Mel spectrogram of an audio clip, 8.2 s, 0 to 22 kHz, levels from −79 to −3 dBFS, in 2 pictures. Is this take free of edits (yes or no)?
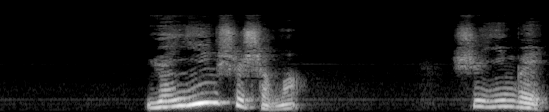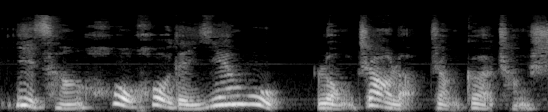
yes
